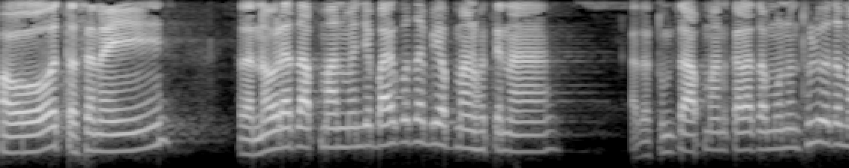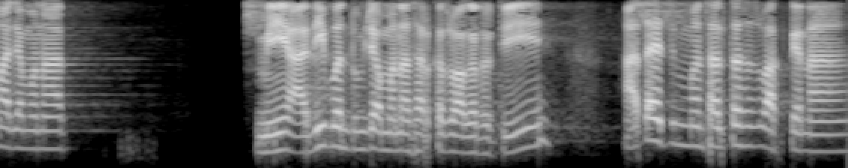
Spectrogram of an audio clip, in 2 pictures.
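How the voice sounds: The pace is moderate. The voice is a cartoonish character voice. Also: woman, high pitch for a woman.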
